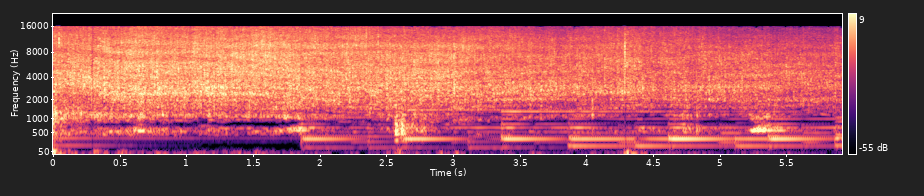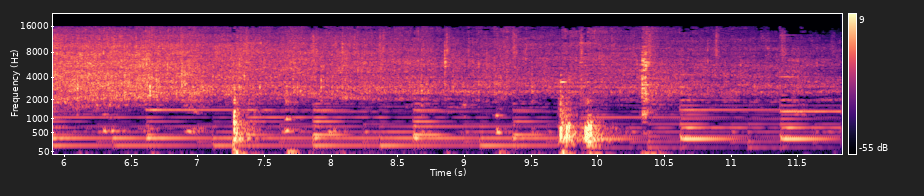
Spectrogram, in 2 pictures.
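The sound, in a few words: water added to frying vegetables in pan, sizzling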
